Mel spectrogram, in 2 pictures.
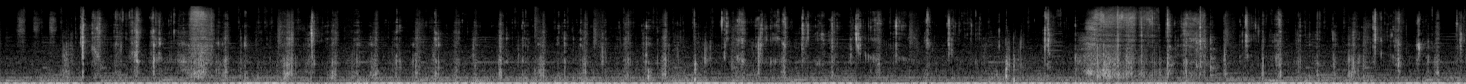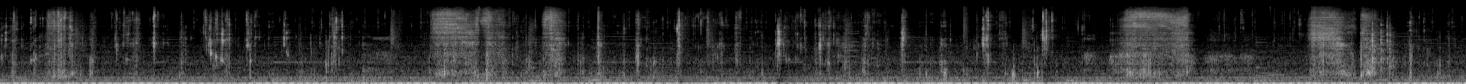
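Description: Close-miked eating of spicy fried skewered food: steady chewing with many crisp crunches and wet mouth clicks, and a few longer rasping noises, over a steady low hum.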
